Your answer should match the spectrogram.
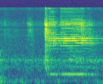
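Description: A steady buzzing tone starts suddenly about a second in and lasts nearly a second, over a faint constant hum.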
